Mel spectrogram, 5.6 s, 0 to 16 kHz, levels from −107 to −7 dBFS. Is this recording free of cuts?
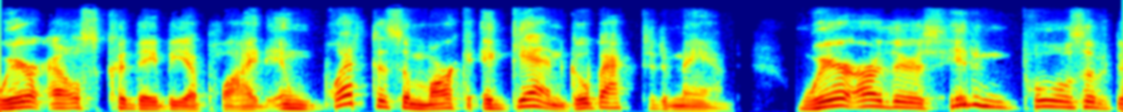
yes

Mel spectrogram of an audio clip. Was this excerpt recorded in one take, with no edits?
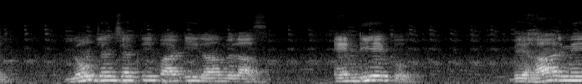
yes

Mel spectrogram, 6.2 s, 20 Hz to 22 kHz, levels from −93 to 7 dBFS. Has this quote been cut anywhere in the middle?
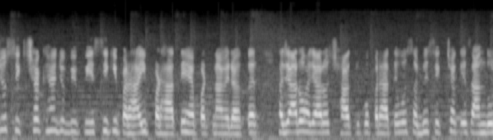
no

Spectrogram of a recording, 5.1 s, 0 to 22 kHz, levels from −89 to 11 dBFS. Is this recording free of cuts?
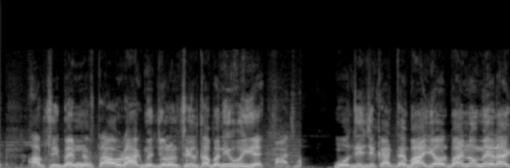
no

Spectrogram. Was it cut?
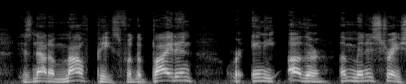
no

